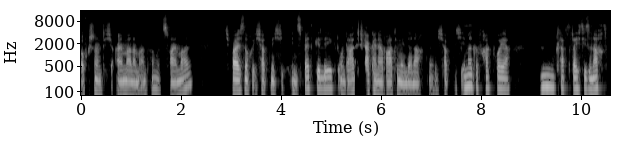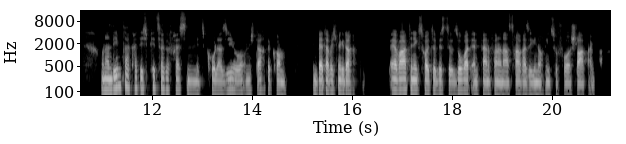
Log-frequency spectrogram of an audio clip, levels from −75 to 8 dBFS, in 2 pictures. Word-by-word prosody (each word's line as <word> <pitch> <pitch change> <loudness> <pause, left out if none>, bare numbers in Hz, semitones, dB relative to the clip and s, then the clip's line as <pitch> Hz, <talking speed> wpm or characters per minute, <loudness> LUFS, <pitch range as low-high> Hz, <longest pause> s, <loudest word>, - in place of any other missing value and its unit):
aufgestanden, 100 -2 -3
hatte - - -21
ich - - -14
einmal 95 -1 -1
am 90 - -2
Anfang 95 +6 -9
oder 105 -1 -14
zweimal. 105 - -3 0.7
Ich - - -16
weiß 105 -2 +6
noch, 105 -2 -2
ich - - -6
habe - - -2
mich - - -7
ins 90 - -7
Bett 125 +1 -2
gelegt 125 0 -1
und 95 - -6
da 95 - +1
hatte 110 - -2
ich - - -11
gar 100 -1 +2
keine 100 -2 -3
Erwartungen 90 0 -1
in 85 - -3
der 85 - -2
Nacht, 85 0 -5
ne? - - -10
Ich - - -13
habe - - -4
mich - - -13
immer 145 +3 0
gefragt 125 -3 -7
vorher: 120 -1 0 0.6
„Hm, 140 0 -1
klappt's 125 0 -7
vielleicht 125 0 -1
diese 115 -1 -1
Nacht?“ 125 +2 -1 0.4
Und 115 - +2
an 110 0 +5
dem 135 +4 +4
Tag 140 -3 -1
hatte 125 0 -2
ich 120 - -2
Pizza 125 -2 -2
gefressen 115 - -4
mit 190 +1 -8
Cola 100 -2 0
Zero 100 0 -1
und 100 - -7
ich 100 - -8
dachte: 105 +1 -1
„Komm“ 95 -3 0 0.5
im 100 - -3
Bett 100 - +6
habe 100 -1 +5
ich 100 - -9
mir - - +3
gedacht: 95 -2 +4 0.6
„Erwarte 110 0 +7
nix, 105 -1 +2
heute 100 -1 +4
bist 100 -1 -3
du 95 - +3
so 105 +2 +4
weit 105 -1 +6
entfernt 95 0 0
von 95 - +2
deiner 90 -1 +3
Astralreise 95 0 +1
wie 95 - +1
noch 90 -1 -2
nie 95 - -3
zuvor, 90 0 -3
schlaf 85 0 +4
einfach.“ 370 0 -10
105 Hz, 220 wpm, -25 LUFS, 95-120 Hz, 0.7 s, Erwarte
